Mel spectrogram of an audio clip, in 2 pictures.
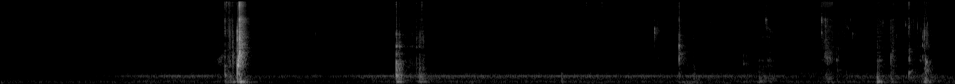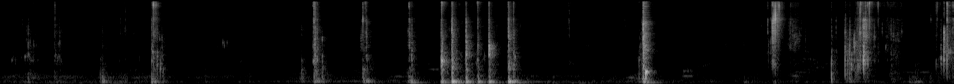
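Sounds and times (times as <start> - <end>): faint steady hum: 0.0 - 19.0
sharp clicks and taps: 12.6 - 14.8.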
